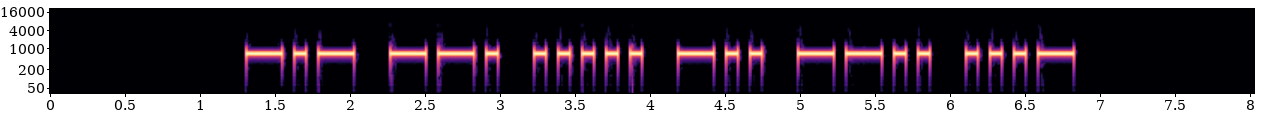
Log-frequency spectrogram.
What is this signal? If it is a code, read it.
Morse code, heard as a keyed tone, about 15 wpm, 700 Hz. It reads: KG5DZV
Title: USA Call Signs - 6 Characters - 15wpm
